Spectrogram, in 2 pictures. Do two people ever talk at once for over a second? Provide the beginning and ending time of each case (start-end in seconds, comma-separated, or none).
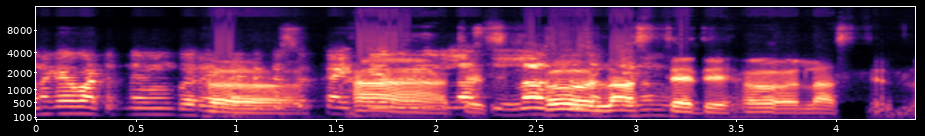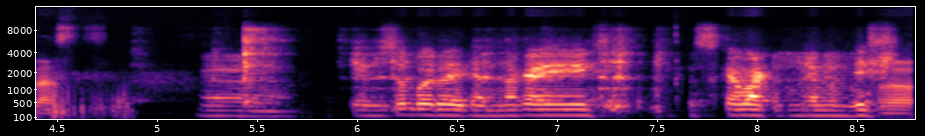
1.6-3.2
